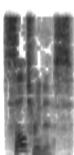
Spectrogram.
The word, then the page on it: sultriness: British English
